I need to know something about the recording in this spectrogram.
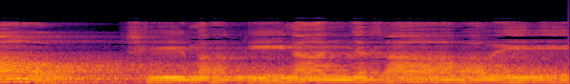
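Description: Devotional mantra chanting: a voice sliding down at first, then holding long steady notes.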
